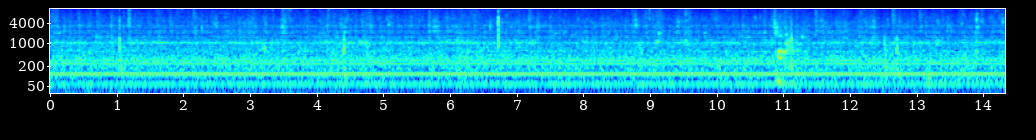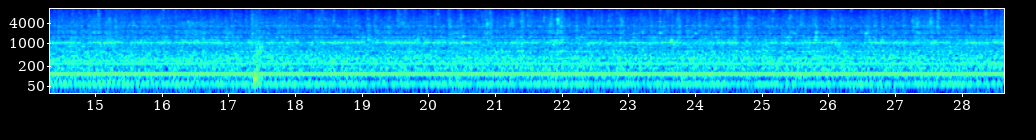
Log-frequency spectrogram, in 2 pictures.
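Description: Steady rush and bubbling of aquarium water circulation, with a constant low electrical hum from the pump or filter motor. A few faint clicks break through, the loudest about eleven seconds in.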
